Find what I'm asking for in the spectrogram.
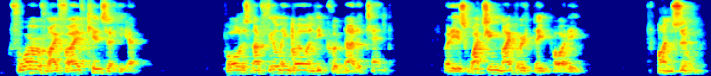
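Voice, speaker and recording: A man's voice with audible room echo, fairly slow delivery, and long pauses that come often. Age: 80s+. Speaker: centenarian. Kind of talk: birthday speech.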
